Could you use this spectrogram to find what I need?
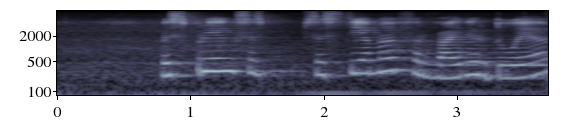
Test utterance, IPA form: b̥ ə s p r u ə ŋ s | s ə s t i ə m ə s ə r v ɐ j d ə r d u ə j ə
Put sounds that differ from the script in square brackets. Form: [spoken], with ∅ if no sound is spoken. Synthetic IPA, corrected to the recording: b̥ ə s p r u ə ŋ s | s ə s t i ə m ə [f] ə r v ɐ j d ə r d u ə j ə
